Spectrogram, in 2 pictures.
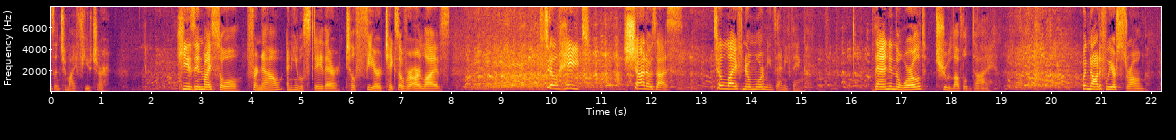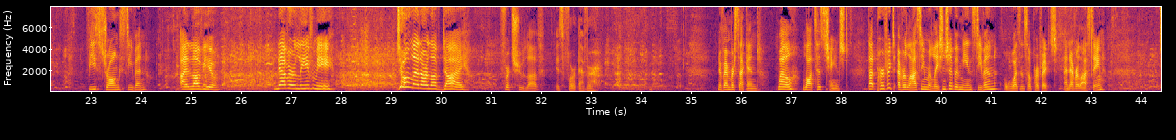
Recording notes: Recorded live at Yuk Yuk's in Calgary, AB.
